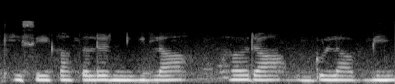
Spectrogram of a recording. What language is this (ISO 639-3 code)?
hin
